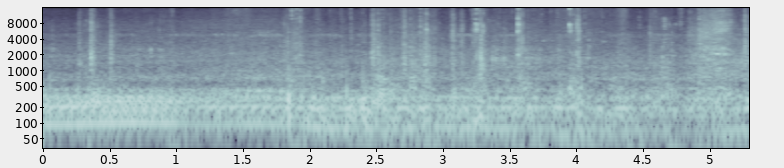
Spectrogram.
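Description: Dodge Charger SRT8's 6.4-litre HEMI V8 running steadily at low revs, heard from inside the cabin.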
